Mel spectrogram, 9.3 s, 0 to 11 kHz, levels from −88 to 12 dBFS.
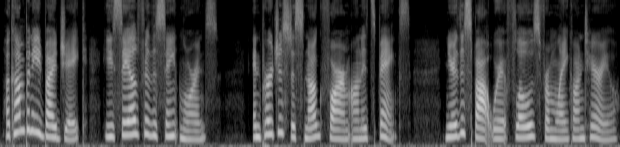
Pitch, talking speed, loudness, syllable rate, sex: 245 Hz, 170 wpm, -18 LUFS, 4.6 syllables/s, female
